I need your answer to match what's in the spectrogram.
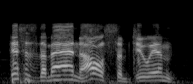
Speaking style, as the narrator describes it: I'll shout out

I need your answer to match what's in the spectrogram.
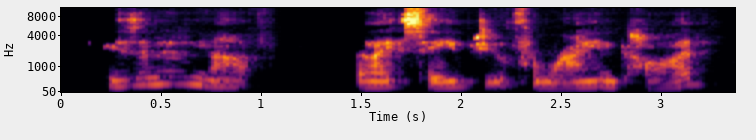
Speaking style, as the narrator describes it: whispered

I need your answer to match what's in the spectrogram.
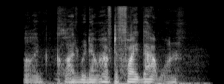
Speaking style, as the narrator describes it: Harry whispered

